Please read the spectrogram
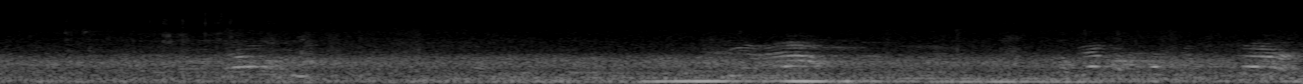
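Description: Faint voices of teenagers laughing and letting out short squeals while play-wrestling, the loudest about four seconds in, over a low steady hum in the middle.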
